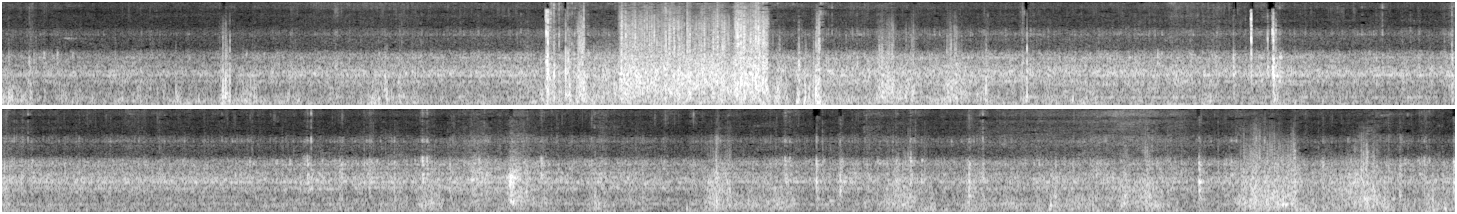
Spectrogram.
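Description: City traffic and road noise heard from a moving bicycle, with wind on the microphone. About four seconds in, a loud hiss lasts roughly a second and a half.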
